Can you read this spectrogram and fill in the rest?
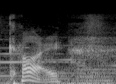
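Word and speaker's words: χ: Kai back cover and I do say Kai not key because that letter is pronounced Kai but anyway it's uh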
